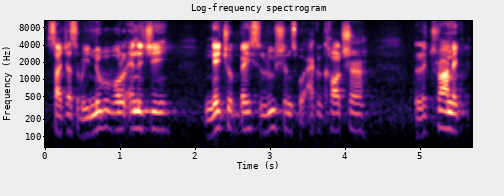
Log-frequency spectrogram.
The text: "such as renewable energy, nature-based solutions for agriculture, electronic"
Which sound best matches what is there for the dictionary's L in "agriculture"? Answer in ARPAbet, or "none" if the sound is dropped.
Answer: L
